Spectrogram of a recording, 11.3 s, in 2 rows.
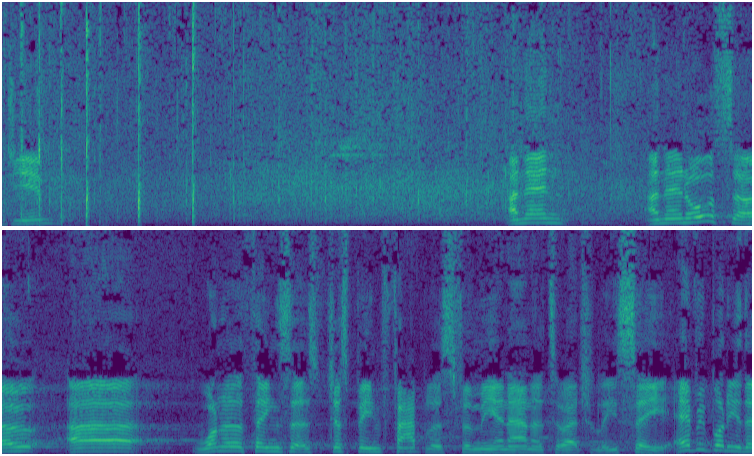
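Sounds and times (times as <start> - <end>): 
audience applause: 0.0 - 5.4
speech: 0.1 - 0.5, 3.8 - 11.2.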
